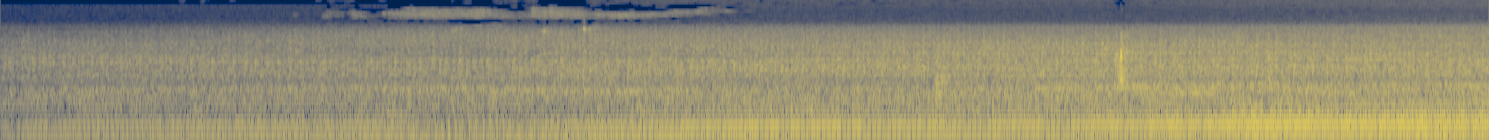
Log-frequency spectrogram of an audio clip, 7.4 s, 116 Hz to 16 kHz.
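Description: Car engine running at low revs as a VAZ-2107 Zhiguli drives slowly across a grassy field towards the camera, its steady hum growing louder.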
